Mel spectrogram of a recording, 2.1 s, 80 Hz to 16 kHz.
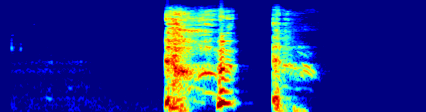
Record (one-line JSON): {"cough_length": "2.1 s", "cough_amplitude": 32767, "cough_signal_mean_std_ratio": 0.29, "survey_phase": "beta (2021-08-13 to 2022-03-07)", "age": "45-64", "gender": "Female", "wearing_mask": "No", "symptom_none": true, "smoker_status": "Ex-smoker", "respiratory_condition_asthma": false, "respiratory_condition_other": false, "recruitment_source": "REACT", "submission_delay": "2 days", "covid_test_result": "Negative", "covid_test_method": "RT-qPCR"}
